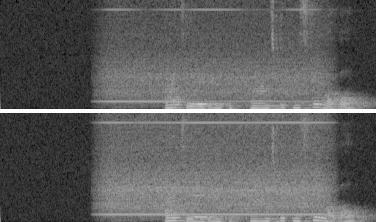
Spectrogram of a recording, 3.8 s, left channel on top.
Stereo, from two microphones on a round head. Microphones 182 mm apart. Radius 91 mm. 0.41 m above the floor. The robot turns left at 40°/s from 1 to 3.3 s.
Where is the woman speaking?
160° right, 7.5 m; by 3.6 s 130° left, 7.5 m.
